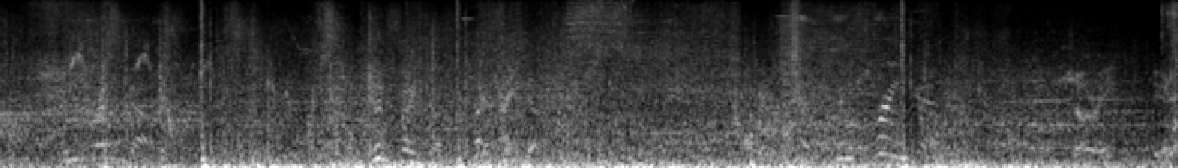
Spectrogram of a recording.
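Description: Magic spells crackle and burst in a duel.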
